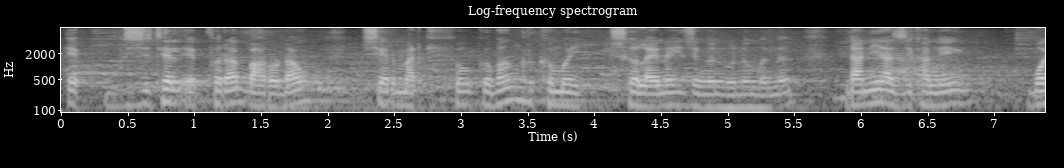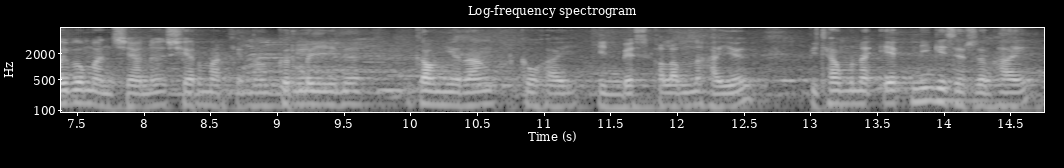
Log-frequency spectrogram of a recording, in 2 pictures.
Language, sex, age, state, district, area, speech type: Bodo, male, 30-45, Assam, Chirang, urban, spontaneous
